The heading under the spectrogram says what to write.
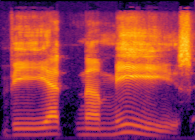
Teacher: say Vietnamese and the accents on the 4th syllable. So that is a 4-4 word.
